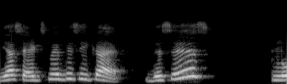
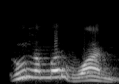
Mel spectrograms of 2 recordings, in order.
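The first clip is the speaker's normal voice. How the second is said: teacher calling out the heading; loud announcement; 7 semitones higher, 6 dB louder than usual. Real, not acted. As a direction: rule number one called out high and loud. Teacher announcing the first rule.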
